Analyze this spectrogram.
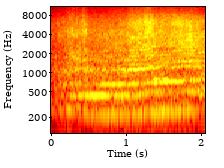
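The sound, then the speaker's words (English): Race car engine at a Grand Prix motor race, a loud, steady droning hum with a sustained mid-pitched whine that holds fairly even throughout, with no voices. “The 26th of June 1906 sees the first Grand Prix motor race, which is held in Le Mans.”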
